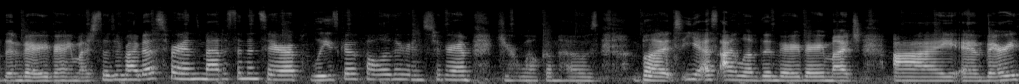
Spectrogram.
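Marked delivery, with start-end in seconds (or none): none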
